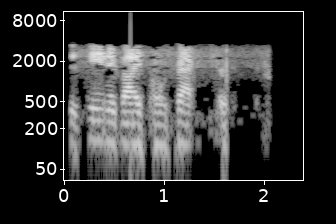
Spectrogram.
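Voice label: Incident Tactical 1, Scanner audio recording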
